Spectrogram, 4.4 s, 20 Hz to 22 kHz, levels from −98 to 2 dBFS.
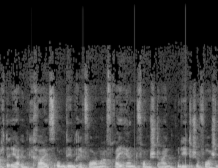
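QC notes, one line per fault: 0.64–0.66, 1.66–1.68, 2.68–2.71 and 3.71–3.73 s, overlapping chunks: the speech is processed in 1.0 s chunks that each restart 23 ms early, so that slice plays twice at every join. The first, between "er im" and "um den", is heard as a brief stutter or click repeating once per second.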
